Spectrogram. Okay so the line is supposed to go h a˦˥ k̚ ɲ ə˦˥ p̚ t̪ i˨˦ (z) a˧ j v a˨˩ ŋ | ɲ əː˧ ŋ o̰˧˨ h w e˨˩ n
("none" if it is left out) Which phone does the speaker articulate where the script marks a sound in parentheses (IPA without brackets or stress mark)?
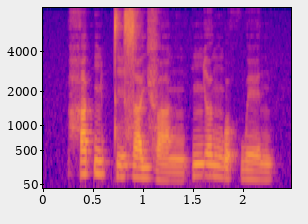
z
